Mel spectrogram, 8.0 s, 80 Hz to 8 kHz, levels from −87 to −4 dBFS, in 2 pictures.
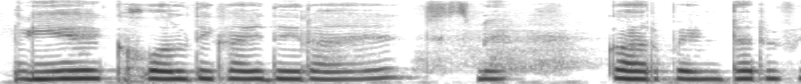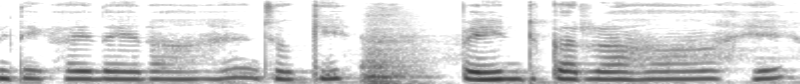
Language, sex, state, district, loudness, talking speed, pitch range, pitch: Hindi, female, Chhattisgarh, Raigarh, -32 LUFS, 150 wpm, 260-280 Hz, 270 Hz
